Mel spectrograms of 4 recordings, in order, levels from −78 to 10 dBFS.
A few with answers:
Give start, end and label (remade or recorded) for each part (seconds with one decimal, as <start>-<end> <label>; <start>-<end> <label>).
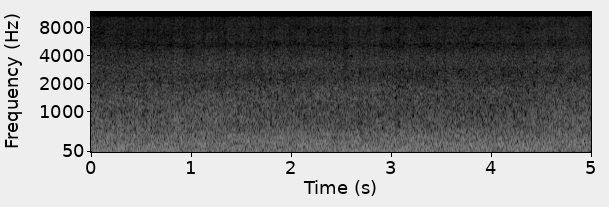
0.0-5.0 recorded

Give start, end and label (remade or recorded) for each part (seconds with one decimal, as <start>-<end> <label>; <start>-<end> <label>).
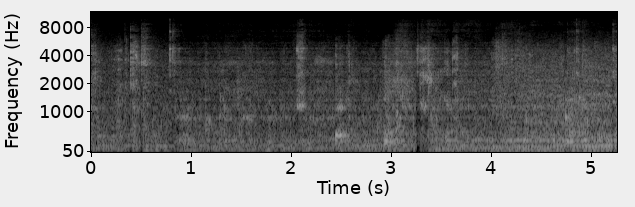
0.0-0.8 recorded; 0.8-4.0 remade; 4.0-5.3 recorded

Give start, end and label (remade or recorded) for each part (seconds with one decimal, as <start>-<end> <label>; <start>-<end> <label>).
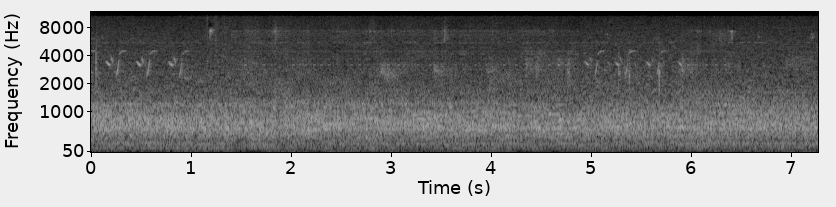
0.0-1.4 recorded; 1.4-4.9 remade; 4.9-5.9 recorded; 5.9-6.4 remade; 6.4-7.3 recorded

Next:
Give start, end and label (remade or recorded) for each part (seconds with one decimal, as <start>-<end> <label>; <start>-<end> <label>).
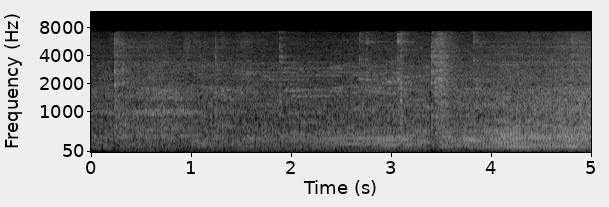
0.0-1.6 remade; 1.6-3.8 recorded; 3.8-5.0 remade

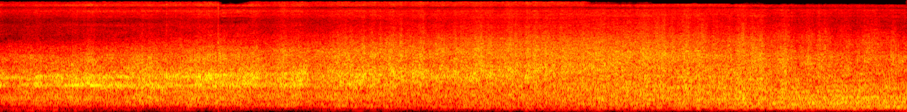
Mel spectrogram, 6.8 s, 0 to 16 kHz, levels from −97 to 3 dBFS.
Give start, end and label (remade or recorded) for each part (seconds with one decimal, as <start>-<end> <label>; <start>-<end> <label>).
0.0-2.4 remade; 2.4-3.1 recorded; 3.1-4.9 remade; 4.9-5.6 recorded; 5.6-6.8 remade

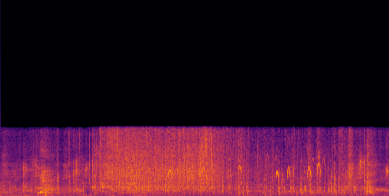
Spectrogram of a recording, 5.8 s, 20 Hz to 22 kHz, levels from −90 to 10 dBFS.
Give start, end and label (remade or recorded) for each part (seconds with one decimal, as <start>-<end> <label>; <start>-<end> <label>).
0.0-1.7 remade; 1.7-5.2 recorded; 5.2-5.8 remade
